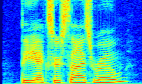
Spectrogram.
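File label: "exercise room", English, female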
